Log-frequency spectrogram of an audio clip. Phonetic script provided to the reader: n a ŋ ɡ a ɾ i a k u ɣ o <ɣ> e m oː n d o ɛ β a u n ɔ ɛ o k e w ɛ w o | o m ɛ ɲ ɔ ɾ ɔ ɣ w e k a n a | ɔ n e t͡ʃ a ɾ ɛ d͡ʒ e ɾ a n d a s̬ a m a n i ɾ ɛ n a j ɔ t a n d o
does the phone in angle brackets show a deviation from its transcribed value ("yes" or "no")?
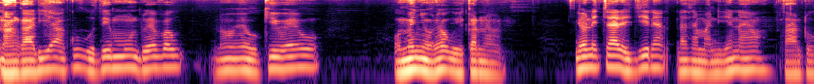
yes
